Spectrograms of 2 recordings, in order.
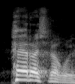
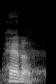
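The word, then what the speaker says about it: farad: 그리고 커페시턴트는 C로 표현을 하고 단위는 F로 써요. 페럿이라고 얘 패럿. 뭐라고 읽는다? 페럿.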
